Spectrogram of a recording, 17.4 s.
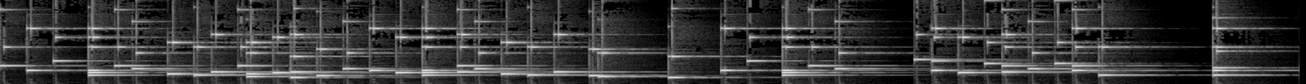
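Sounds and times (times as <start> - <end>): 
Yunsheng music box melody: 0.0 - 17.4.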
